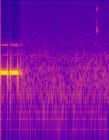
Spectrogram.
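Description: A short telephone-line beep: one steady tone lasting about a third of a second, broken by a couple of small clicks, followed by faint line hiss.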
